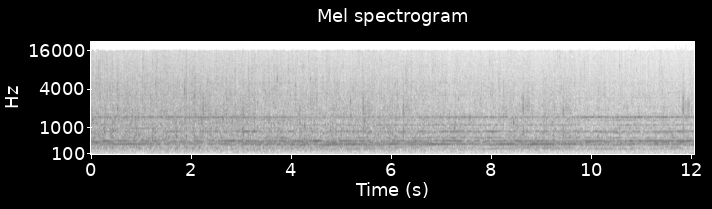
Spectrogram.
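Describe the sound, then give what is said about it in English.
A steady, continuous rush of flowing stream water, fairly quiet and even throughout, with a faint bubbling texture and no voices. “The sound of the water becomes more amplified.”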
